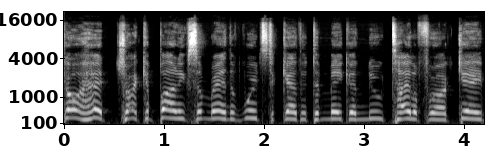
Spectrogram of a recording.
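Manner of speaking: very high put-on elderly-man character voice. During a game, telling the other player to combine words, in an old man voice. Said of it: "I'm gonna go back to the old man voice".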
